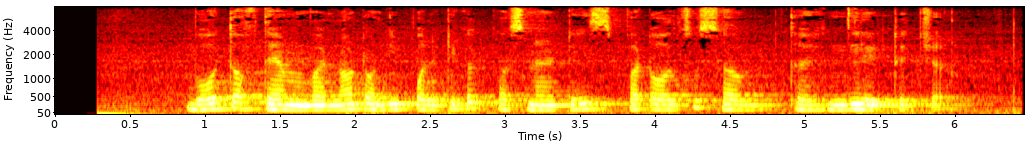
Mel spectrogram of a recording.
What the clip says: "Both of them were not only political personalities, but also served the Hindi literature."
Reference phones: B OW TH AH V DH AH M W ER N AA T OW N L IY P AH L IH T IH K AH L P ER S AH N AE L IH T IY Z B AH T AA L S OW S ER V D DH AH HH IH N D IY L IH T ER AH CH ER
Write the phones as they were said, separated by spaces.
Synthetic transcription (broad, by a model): B OW T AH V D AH M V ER N AA T OW N L IY P AH L IH T IH K AH L P ER S AH N AE L IH T IY Z B AH T AA L S OW S ER V D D AH HH IH N D IY L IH T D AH CH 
